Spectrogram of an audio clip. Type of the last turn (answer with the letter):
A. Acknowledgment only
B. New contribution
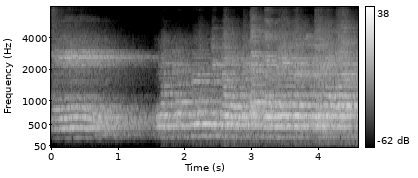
A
